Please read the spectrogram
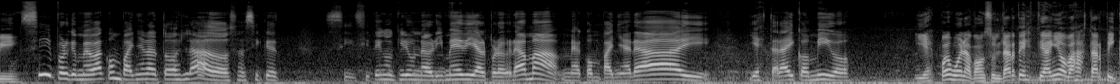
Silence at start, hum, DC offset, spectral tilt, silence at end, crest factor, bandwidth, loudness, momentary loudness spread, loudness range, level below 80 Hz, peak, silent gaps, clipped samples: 0 s; none; under 0.1%; -4 dB/octave; 0 s; 18 dB; over 20 kHz; -21 LUFS; 14 LU; 4 LU; -36 dBFS; -4 dBFS; none; under 0.1%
